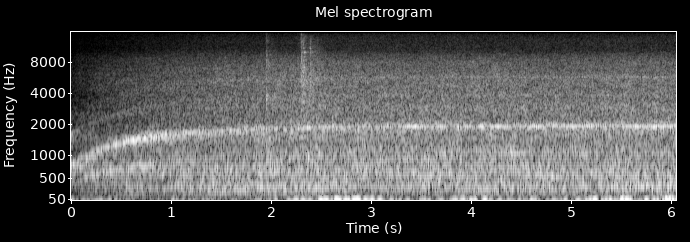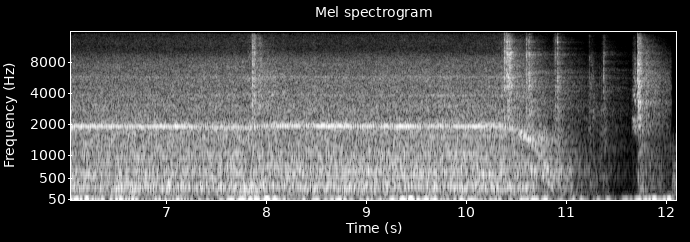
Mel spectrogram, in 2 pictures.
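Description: A Toro 60V Turfmaster HDX battery lawn mower runs with its blades engaged, giving a steady electric whine that holds for about ten seconds and then winds down, with a few clicks at the end.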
